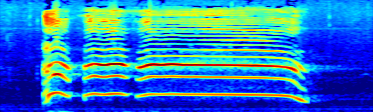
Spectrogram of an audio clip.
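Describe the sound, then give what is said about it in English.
A single rooster crows loudly in the early morning around home, a clipped opening note followed by a long, drawn-out call that holds steady before dropping off, with quiet before and after. “In the early morning silence around home, nature's alarm clock will usually let you know when it's time to get up.”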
